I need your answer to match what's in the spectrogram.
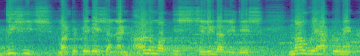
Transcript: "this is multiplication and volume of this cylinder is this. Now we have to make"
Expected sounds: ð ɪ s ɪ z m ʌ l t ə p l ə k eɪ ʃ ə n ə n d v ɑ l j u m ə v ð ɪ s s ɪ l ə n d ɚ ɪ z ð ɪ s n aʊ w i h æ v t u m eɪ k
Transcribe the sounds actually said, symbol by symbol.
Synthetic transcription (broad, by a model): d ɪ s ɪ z m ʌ l t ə p l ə k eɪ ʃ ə n ə n d b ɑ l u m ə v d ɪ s s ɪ l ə n d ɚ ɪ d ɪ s n aʊ w i h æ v t u m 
